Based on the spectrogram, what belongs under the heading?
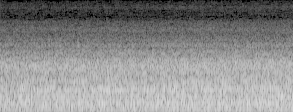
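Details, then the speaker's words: Maytag Bravos HE top-load washer, final high-speed spin: steady, fast whirring drone, a little loud, with even hum and no knocking or scraping; healthy spin. "then it has two additional spins that are both high-speed very fast a little loud but you'll see just how fast they move"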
